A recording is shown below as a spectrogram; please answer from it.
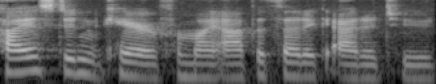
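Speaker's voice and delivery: plain reading voice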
